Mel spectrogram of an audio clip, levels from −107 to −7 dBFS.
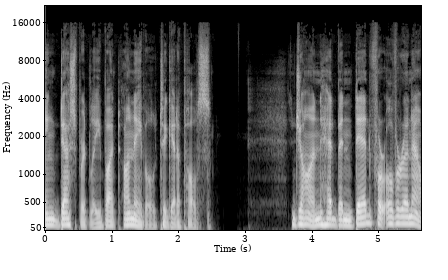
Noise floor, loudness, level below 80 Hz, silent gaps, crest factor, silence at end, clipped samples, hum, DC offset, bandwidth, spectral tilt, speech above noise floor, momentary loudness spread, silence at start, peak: -66 dBFS; -23 LUFS; -40 dBFS; 2.63-2.87 s; 18 dB; 0 s; under 0.1%; none; under 0.1%; 14 kHz; -5.5 dB/octave; 44 dB; 8 LU; 0 s; -6 dBFS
